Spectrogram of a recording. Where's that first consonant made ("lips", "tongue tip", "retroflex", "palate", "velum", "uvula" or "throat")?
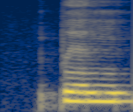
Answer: lips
